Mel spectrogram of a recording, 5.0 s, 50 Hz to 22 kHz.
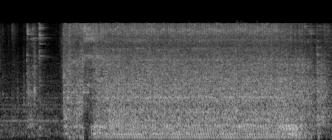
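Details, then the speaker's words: John Deere 56 lawn mower with newly fitted engine, primed, brake spring wired back, kill wire reconnected: brief crank, catches at once, steady even run without misses or knocks; starts up real nice, normal start and run. "Yeah, it does. That's good. Starts up real nice."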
